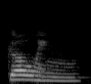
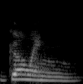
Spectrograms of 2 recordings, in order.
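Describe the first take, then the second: The two takes are said the same way.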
